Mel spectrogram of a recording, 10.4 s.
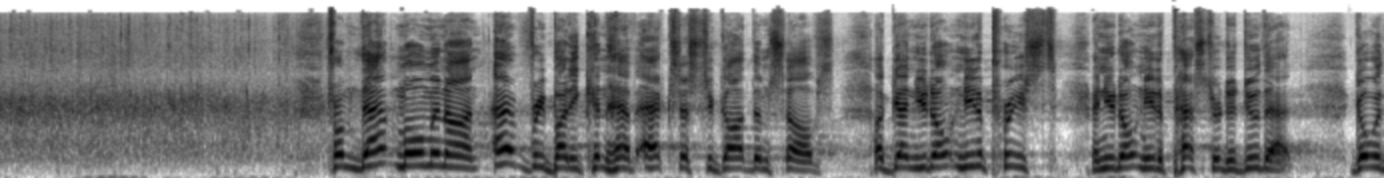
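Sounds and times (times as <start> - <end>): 
round of applause: 0.0 - 2.6
speech: 2.4 - 10.3.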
